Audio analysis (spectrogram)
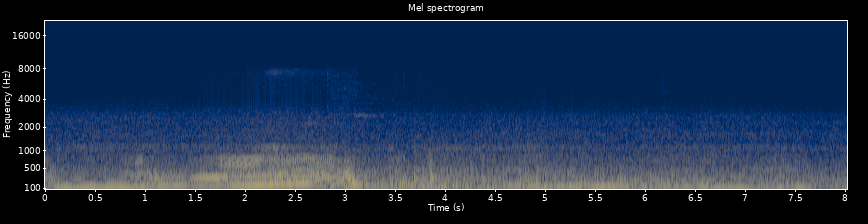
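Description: A nearby Alpine A110 S Stage 2 engine revs hard in third gear, its pitch climbing quickly for a second or so before easing off into a lower, steady rumble.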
